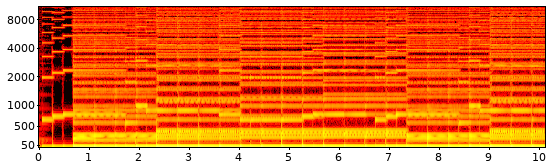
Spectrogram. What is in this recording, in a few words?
8 Bit; Frozen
